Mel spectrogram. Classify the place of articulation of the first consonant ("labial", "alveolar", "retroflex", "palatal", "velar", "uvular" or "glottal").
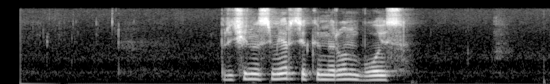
labial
